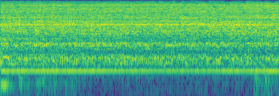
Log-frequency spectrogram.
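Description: An electric mixer whirs steadily at low speed through cake batter with flour for a cinnamon pie, a continuous close motor hum and whine with no pauses.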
